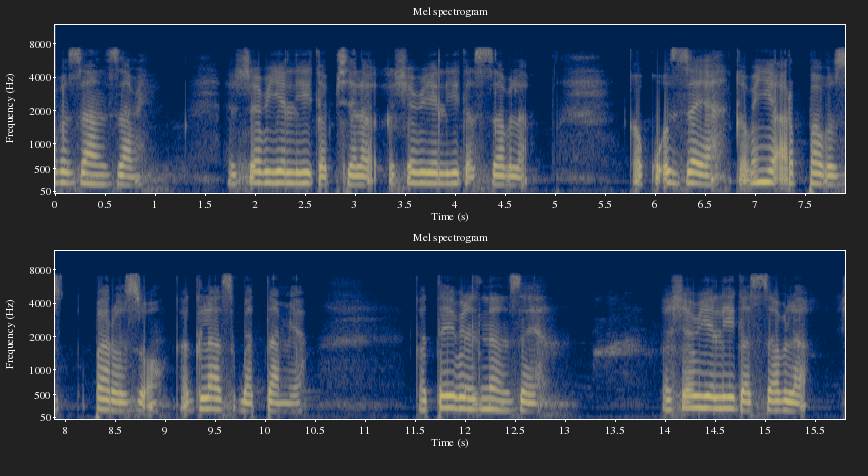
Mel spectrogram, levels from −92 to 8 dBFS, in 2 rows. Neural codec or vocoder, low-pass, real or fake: none; 7.2 kHz; real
